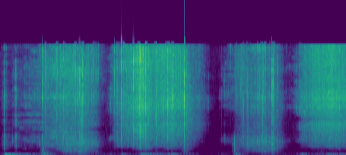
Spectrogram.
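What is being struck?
Styrofoam sheet.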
